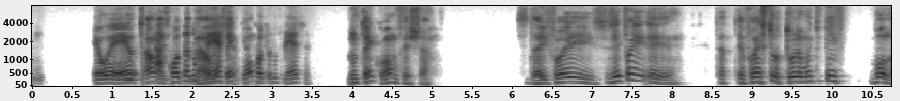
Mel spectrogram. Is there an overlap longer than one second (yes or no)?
yes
